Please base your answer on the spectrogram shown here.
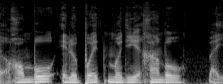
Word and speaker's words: Rimbaud: Essayez de prononcer Rimbaud à l'américaine, ça donne quoi ? Quoi ? Rimbaud ? - Non, avec l'accent ! - Ah, à l'américaine. Rimbo, Ranbaud... ah !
